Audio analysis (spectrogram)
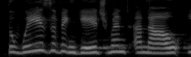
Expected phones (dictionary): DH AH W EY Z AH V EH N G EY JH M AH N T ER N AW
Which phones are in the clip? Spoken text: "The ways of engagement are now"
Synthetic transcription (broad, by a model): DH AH W EY Z AH V EH N G EY JH M AH N T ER N AW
